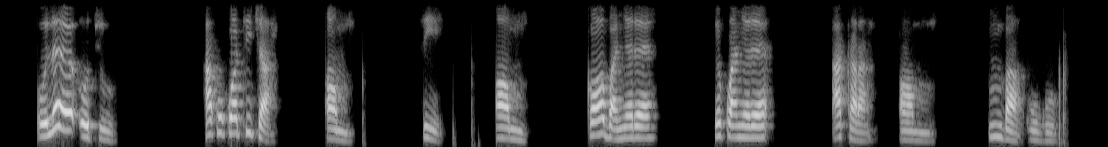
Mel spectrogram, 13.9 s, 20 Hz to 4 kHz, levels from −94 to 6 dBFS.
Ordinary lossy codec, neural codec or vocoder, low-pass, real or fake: none; codec, 16 kHz, 6 kbps, DAC; 3.6 kHz; fake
